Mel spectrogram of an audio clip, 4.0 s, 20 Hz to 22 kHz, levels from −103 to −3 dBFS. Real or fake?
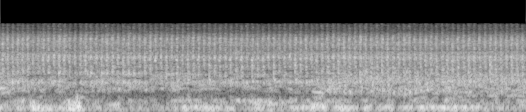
real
